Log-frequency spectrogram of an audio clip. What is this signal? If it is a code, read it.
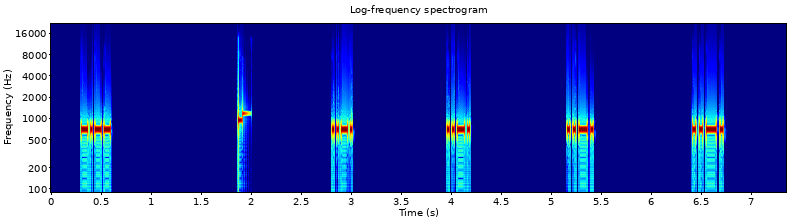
Morse code, heard as a keyed tone, about 46 wpm, spaced as for 9 wpm, 700 Hz. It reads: Y FFFF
